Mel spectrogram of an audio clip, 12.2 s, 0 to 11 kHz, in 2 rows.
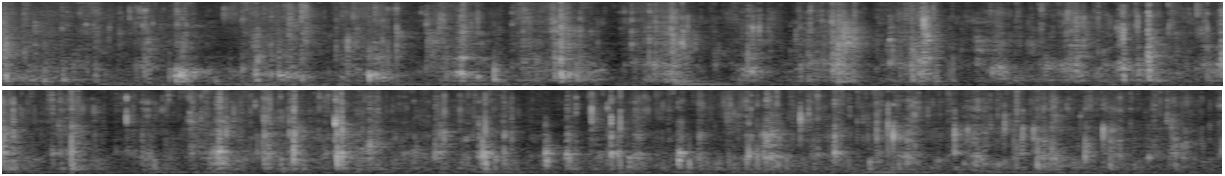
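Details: Daggy the pit bull gnaws on a whole chicken inside a small room, filmed with an Insta360 ONE R. Steady, softer crunching and smacking bites repeat at a fairly even pace.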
